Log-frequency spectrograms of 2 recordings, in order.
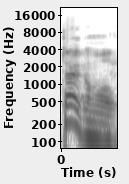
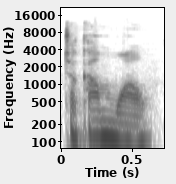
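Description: First: The name is said in the local way. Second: The name is said the way it is spelled. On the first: This is how people in the area say it. The speaker calls it right. "around here we pronounce it Tokemul" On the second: This is how the written name suggests it sounds. The speaker calls it wrong. "it looks like Tokumwal"

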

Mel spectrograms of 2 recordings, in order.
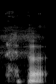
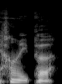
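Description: First: The first syllable sounds like 'hip'. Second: The first syllable sounds like 'high'. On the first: The speaker calls it wrong. "Because I was pronouncing it hipper" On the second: The speaker calls it right. "it does seem to be hyper, as in high performance"

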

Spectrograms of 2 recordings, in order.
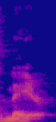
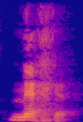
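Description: First: There is no guttural sound in the middle. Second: The middle consonant is a guttural throat sound. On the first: This is a simplified version for English-speaking audiences. "it all of a sudden becomes Mayor" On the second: This is the original pronunciation of the name. "Phonetically accurate is Mejer. It's a guttural sound"

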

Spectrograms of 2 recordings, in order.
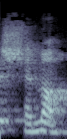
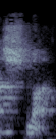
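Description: First: A short vowel separates the sh and m. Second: The sh and m run together without a vowel. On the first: The speaker calls it right. "it's Sefer Shemot" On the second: The speaker calls it wrong. "it's not Shmot"

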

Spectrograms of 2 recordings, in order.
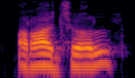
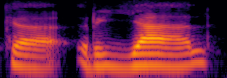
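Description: First: The middle consonant sounds like j. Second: The middle consonant sounds like a strong y. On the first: This is the standard form. "They don't say rajul" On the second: This is the eastern Arabian dialect form. "they say like riyal"

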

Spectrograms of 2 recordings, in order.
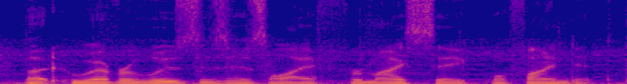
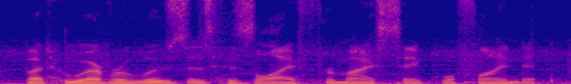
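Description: Both takes have the same delivery.

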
